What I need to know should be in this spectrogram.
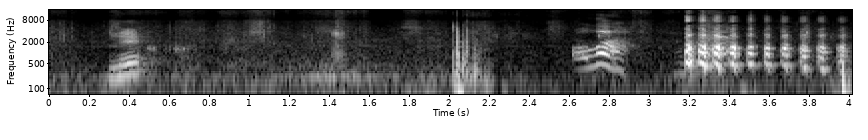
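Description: A young child speaks close by.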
